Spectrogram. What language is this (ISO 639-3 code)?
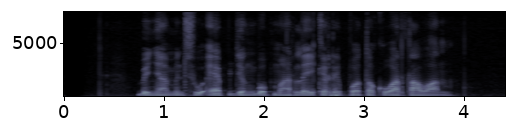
sun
